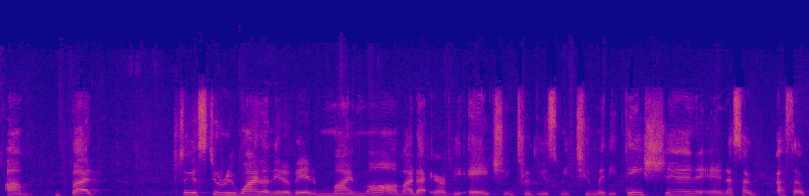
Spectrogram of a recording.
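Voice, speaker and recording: A woman's voice: on the low side, fairly even intonation, moderate pace, a little mellow. A woman from Venezuela with a Venezuelan accent, Spanish her first language, talking earnestly as a podcast guest about her path to teaching yoga. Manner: earnest, reflective, with restarts and laughs. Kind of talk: casual interview.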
